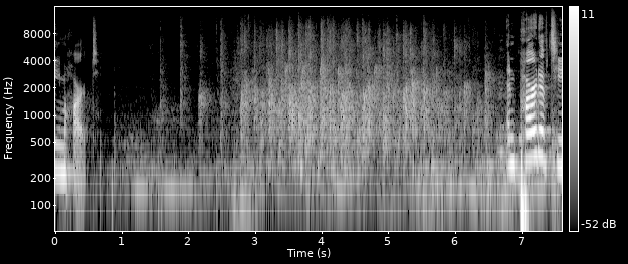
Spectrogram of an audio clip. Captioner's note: applause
